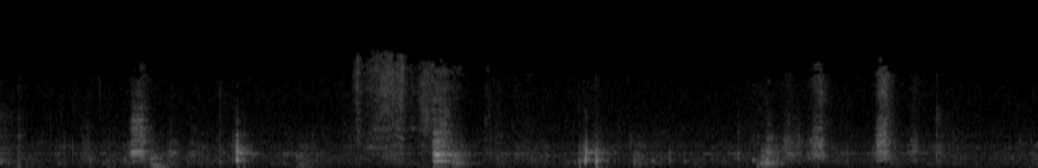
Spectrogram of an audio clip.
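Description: Light plastic clicks and knocks sound as small parts are fitted onto a plastic bottle.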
